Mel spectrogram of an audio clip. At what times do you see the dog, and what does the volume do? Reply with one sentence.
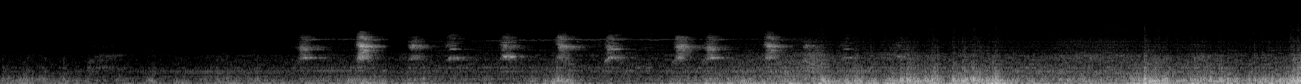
The dog can be heard from 3.0 to 9.1 s, getting quieter.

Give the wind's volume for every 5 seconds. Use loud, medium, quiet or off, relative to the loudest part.
quiet, loud, loud.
